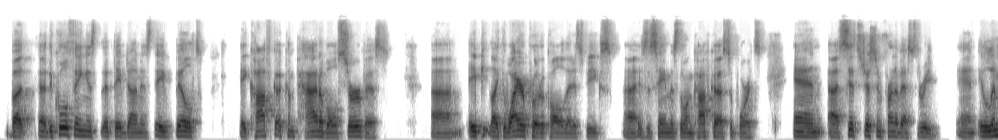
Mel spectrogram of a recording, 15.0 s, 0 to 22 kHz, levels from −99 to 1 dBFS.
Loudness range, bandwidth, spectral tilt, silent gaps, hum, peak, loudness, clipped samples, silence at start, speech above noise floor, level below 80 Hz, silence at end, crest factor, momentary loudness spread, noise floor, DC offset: 2 LU; 12.5 kHz; -5.5 dB/octave; 14.23-14.33 s; none; -6 dBFS; -23 LUFS; under 0.1%; 0.15 s; 37 dB; -66 dBFS; 0 s; 18 dB; 12 LU; -60 dBFS; under 0.1%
